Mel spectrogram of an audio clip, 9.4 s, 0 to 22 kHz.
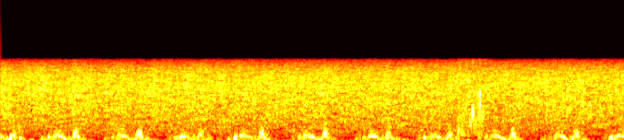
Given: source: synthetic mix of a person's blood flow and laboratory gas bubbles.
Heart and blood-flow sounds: Doppler ultrasound of blood flow; precordium
6.85-7.28 s: bubbles
From the record:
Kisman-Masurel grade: 113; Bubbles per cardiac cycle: 1 to 2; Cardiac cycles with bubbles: 1 to 10%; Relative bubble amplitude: loud (0.450 to 0.775); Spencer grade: 1 (occasional bubble signal discernible with the cardiac motion signal, with majority of cardiac periods free of bubbles); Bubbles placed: only in the low amplitude regions of the cardiac cycle

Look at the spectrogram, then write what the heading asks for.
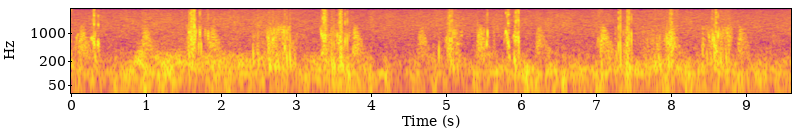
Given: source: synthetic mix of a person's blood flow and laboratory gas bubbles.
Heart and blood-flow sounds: Doppler ultrasound of blood flow; subclavian vein
0.00-0.20 s: bubbles
0.23-0.40 s: bubbles
1.51-1.86 s: bubbles
2.39-3.03 s: bubbles
3.29-3.74 s: bubbles
4.81-5.22 s: bubbles
5.47-5.59 s: bubbles
5.76-6.03 s: bubbles
7.00-7.10 s: bubbles
7.23-7.50 s: bubbles
7.60-8.10 s: bubbles
8.40-8.82 s: bubbles
From the record:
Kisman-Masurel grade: 233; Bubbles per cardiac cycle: several, 3 to 8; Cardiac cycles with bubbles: 50 to 99%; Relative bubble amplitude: loud (0.450 to 0.775); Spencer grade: 3 (all of the cardiac periods contain showers or single bubble signals, but not dominating or overriding the cardiac motion signals); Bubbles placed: anywhere in the cardiac cycle

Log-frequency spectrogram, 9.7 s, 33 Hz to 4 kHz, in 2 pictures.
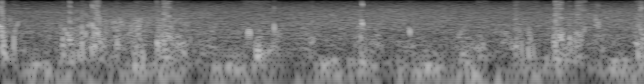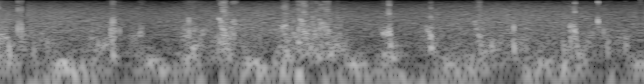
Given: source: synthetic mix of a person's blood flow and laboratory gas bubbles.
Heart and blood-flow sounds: Doppler ultrasound of blood flow; precordium
0.00-0.20 s: bubbles
0.45-1.18 s: bubbles
1.20-1.47 s: bubbles
1.85-2.13 s: bubbles
2.34-2.41 s: bubbles
2.71-2.79 s: bubbles
3.06-3.15 s: bubbles
3.59-3.71 s: bubbles
3.88-4.07 s: bubbles
4.15-4.44 s: bubbles
4.48-4.55 s: bubbles
4.77-5.15 s: bubbles
5.57-5.80 s: bubbles
5.89-5.96 s: bubbles
6.21-6.67 s: bubbles
6.95-7.49 s: bubbles
7.71-7.86 s: bubbles
8.04-8.18 s: bubbles
8.39-8.53 s: bubbles
8.68-8.76 s: bubbles
9.07-9.25 s: bubbles
9.31-9.46 s: bubbles
9.53-9.59 s: bubbles
From the record:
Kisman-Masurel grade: 243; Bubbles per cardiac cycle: several, 3 to 8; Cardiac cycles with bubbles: 100%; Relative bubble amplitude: loud (0.450 to 0.775); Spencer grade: 3 (all of the cardiac periods contain showers or single bubble signals, but not dominating or overriding the cardiac motion signals); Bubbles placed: anywhere in the cardiac cycle

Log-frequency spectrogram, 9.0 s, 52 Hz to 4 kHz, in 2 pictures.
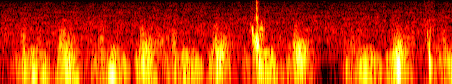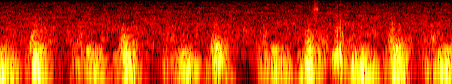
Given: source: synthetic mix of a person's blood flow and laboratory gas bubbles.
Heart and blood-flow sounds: Doppler ultrasound of blood flow; precordium
2.48-2.67 s: bubbles
4.24-4.34 s: bubbles
7.63-7.97 s: bubbles
From the record:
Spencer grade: 2 (many but less than half of the cardiac periods contain bubble signals, singularly or in groups); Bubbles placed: anywhere in the cardiac cycle

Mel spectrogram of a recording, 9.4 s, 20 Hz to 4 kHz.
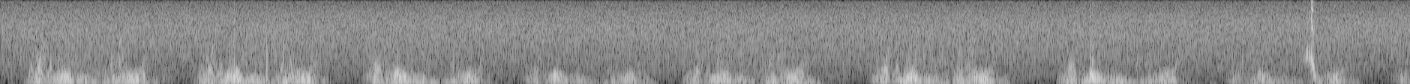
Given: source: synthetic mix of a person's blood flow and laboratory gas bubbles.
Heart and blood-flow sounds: Doppler ultrasound of blood flow; precordium
8.68-8.82 s: bubbles
From the record:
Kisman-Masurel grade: 123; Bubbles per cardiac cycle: 1 to 2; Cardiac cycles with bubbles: 10 to 50%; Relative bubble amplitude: loud (0.450 to 0.775); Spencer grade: 2 (many but less than half of the cardiac periods contain bubble signals, singularly or in groups); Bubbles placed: only in the low amplitude regions of the cardiac cycle

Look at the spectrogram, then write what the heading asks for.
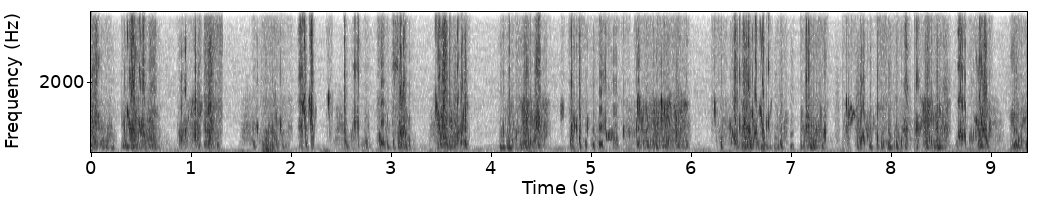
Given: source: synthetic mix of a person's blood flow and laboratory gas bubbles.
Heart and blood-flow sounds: Doppler ultrasound of blood flow; subclavian vein
0.00-0.26 s: bubbles
0.29-0.71 s: bubbles
0.85-1.31 s: bubbles
1.59-2.02 s: bubbles
2.06-2.25 s: bubbles
2.34-2.41 s: bubbles
2.52-2.80 s: bubbles
2.84-3.25 s: bubbles
3.42-3.79 s: bubbles
4.05-4.59 s: bubbles
4.68-5.39 s: bubbles
5.42-6.00 s: bubbles
6.20-7.04 s: bubbles
7.09-7.37 s: bubbles
7.51-8.60 s: bubbles
8.62-9.04 s: bubbles
9.17-9.37 s: bubbles
From the record:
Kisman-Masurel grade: 343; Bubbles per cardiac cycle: rolling drumbeat, 9 or more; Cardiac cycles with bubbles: 100%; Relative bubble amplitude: loud (0.450 to 0.775); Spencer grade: 3 (all of the cardiac periods contain showers or single bubble signals, but not dominating or overriding the cardiac motion signals); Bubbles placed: anywhere in the cardiac cycle

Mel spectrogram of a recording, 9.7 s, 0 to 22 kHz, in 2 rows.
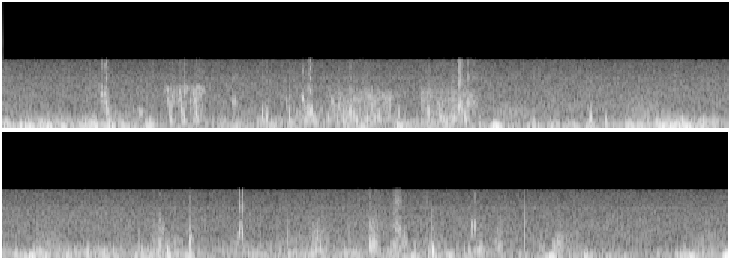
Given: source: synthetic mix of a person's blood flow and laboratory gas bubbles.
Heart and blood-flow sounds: Doppler ultrasound of blood flow; subclavian vein
0.63-0.77 s: bubbles
0.89-0.94 s: bubbles
1.06-1.36 s: bubbles
1.52-1.57 s: bubbles
1.71-1.81 s: bubbles
1.85-2.67 s: bubbles
2.78-3.17 s: bubbles
5.83-5.93 s: bubbles
6.06-6.13 s: bubbles
6.38-6.48 s: bubbles
6.88-7.02 s: bubbles
7.25-7.38 s: bubbles
7.42-7.55 s: bubbles
7.94-8.19 s: bubbles
8.41-8.59 s: bubbles
From the record:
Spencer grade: 3 (all of the cardiac periods contain showers or single bubble signals, but not dominating or overriding the cardiac motion signals); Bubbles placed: anywhere in the cardiac cycle

